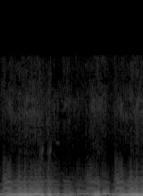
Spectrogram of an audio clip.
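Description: A cartoon bee flying in the Nature Cat Pollinator Pathway video game gives a steady, close, continuous insect buzz with a slight waver and no talk over it.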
